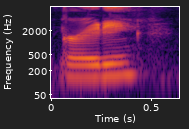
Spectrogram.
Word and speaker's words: Grady: Like, Grody... I said his name wrong again. – Grady.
